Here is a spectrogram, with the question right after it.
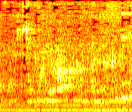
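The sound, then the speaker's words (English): Water pours steadily into a glass, a continuous splashing and gurgling stream lasting about three seconds at an even, moderate loudness. “We're going to take a glass, we have our cameraman there, yes, and we're going to tip the water into the glass.”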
